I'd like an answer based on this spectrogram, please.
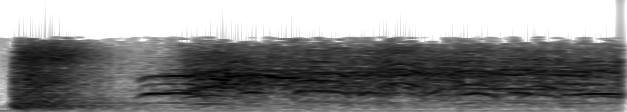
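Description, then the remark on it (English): A single sharp pistol shot, fired at a little gold eagle on a flagpole across the street and missing it, cracks out loudly and fades over about half a second, then a crowd of voices breaks into overlapping chatter and murmuring. “You're all the time boasting about what a crack shot you are. Think you can hit that little gold eagle on that flagpole across the street?”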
